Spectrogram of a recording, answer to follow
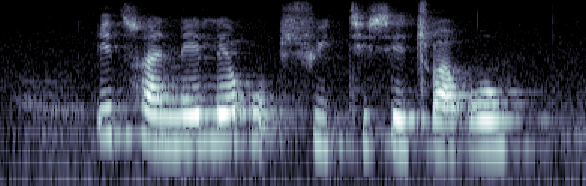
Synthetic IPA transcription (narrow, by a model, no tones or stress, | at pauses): ɪt͡sʰwanɛlɪɣʊʃwitʰiʃet͡ʃʼwaɣʊ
